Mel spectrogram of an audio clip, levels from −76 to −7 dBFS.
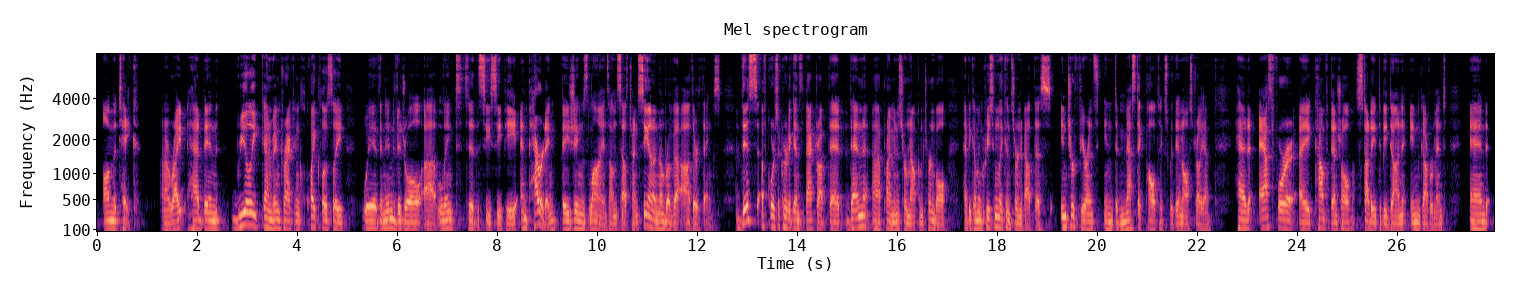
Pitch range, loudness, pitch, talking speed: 90-110 Hz, -24 LUFS, 100 Hz, 160 wpm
